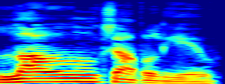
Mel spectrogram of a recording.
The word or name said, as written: lulw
